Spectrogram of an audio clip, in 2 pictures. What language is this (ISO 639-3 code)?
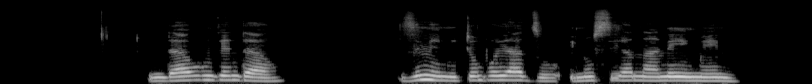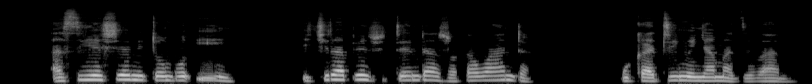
ndc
